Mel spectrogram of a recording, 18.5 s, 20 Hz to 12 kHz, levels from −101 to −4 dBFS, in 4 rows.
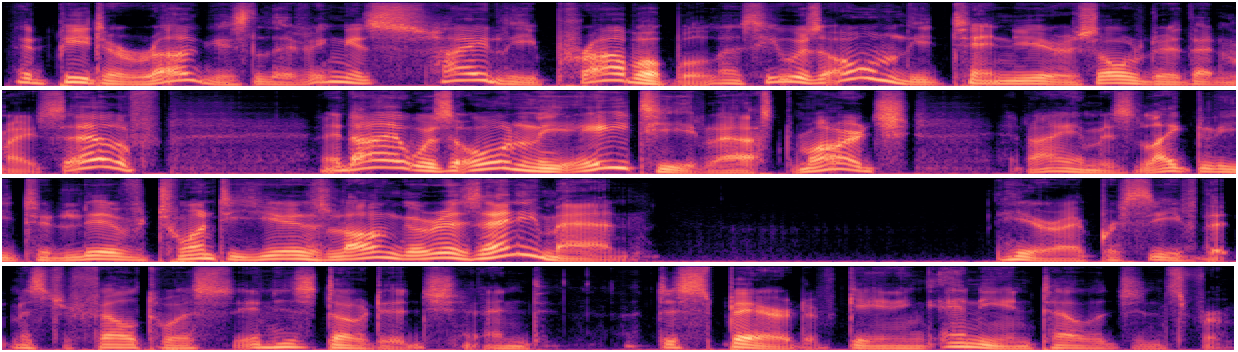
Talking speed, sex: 200 wpm, male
